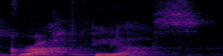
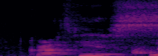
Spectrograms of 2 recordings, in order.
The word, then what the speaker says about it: gracias: So when it's a wee C, you go TH, so gracias. – Gracias.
